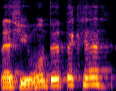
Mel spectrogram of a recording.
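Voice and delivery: half-playful exasperated nurse jab; mock irritated midwife. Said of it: "she goes".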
